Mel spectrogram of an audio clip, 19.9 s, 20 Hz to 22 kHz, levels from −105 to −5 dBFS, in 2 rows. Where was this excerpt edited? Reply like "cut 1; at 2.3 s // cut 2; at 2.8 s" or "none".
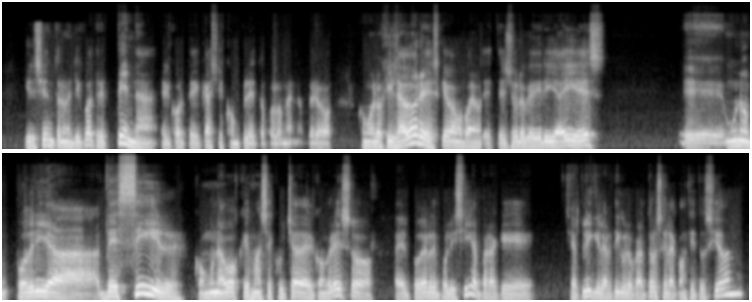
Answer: cut 1; at 6.4 s // cut 2; at 15.2 s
